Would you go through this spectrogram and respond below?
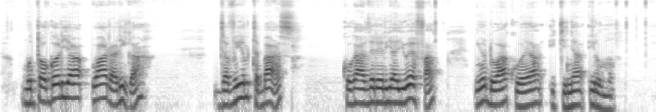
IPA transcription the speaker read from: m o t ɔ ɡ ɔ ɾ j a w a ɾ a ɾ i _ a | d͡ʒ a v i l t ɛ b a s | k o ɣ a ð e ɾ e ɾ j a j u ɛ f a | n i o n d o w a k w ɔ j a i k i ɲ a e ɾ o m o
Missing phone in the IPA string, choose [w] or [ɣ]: ɣ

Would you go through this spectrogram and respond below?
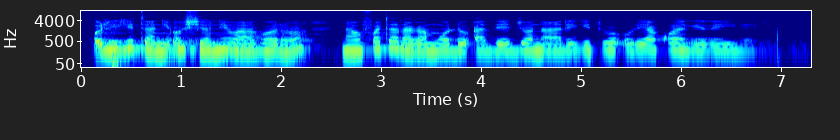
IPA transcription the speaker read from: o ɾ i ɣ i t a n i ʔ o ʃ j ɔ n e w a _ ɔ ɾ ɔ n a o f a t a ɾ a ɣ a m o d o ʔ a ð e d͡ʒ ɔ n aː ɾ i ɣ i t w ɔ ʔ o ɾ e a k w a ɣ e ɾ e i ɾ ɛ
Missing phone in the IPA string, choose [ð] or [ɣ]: ɣ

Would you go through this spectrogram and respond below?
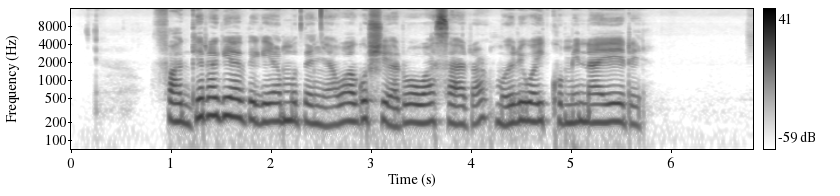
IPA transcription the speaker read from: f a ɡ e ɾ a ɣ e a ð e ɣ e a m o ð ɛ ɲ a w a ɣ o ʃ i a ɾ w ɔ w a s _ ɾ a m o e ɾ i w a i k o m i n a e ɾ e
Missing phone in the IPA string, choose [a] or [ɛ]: a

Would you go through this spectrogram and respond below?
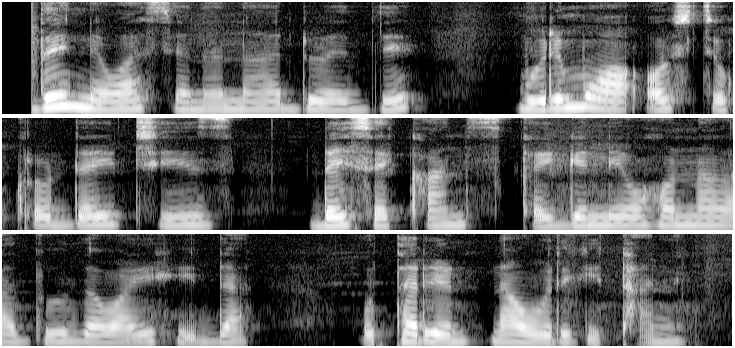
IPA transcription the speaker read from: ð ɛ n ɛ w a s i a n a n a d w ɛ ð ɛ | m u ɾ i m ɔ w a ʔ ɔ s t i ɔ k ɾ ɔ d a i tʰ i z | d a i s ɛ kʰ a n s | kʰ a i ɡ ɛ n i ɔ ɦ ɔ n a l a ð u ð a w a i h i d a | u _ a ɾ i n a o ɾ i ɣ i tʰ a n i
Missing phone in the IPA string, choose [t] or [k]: t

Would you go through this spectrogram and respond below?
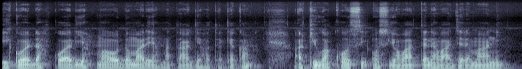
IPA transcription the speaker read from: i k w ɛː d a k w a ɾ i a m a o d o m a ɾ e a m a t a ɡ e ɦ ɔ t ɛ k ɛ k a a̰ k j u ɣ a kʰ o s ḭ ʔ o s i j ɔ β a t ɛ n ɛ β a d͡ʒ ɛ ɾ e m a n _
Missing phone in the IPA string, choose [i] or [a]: i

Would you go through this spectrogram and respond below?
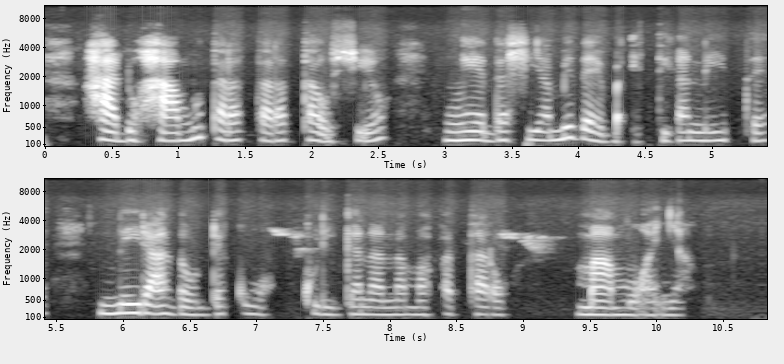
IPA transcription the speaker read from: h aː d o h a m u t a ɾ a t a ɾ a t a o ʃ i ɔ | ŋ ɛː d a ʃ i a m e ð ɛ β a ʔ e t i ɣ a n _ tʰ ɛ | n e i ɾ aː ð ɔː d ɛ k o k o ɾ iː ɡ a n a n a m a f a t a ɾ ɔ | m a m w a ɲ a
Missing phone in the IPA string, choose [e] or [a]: e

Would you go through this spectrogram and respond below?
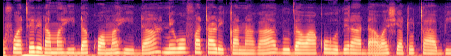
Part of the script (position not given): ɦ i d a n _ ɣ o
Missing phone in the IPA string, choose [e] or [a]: e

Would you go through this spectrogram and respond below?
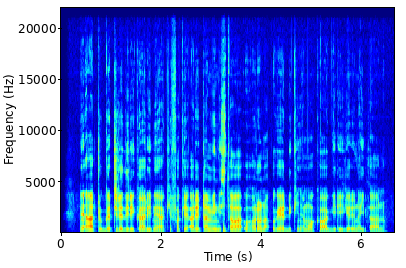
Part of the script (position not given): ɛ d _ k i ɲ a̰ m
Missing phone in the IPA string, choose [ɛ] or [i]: i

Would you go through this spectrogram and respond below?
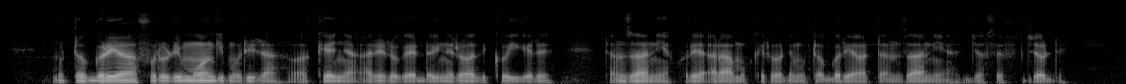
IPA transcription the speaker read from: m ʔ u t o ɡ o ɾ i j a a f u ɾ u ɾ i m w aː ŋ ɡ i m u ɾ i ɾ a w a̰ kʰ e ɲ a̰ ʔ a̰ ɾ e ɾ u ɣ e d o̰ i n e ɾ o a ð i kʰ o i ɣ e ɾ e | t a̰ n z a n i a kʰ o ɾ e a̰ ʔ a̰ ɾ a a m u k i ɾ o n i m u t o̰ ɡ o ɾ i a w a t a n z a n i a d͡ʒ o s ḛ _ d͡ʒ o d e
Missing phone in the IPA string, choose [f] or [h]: f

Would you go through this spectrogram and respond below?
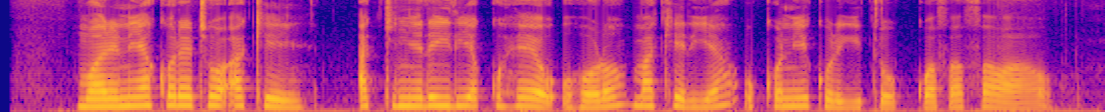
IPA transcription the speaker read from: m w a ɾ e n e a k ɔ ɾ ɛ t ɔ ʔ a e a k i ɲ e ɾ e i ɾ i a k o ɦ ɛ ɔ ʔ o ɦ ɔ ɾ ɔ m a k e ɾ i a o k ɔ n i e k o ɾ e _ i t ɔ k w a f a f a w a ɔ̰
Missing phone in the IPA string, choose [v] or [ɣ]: ɣ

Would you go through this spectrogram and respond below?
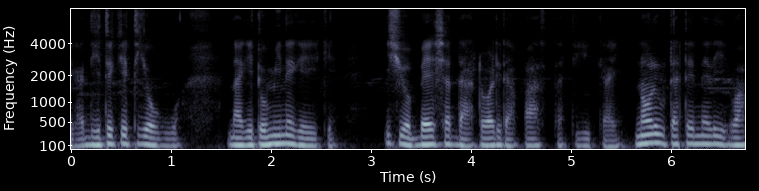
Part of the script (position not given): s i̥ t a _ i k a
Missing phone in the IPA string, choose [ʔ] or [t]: t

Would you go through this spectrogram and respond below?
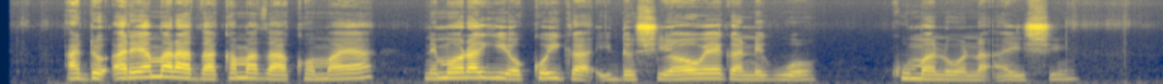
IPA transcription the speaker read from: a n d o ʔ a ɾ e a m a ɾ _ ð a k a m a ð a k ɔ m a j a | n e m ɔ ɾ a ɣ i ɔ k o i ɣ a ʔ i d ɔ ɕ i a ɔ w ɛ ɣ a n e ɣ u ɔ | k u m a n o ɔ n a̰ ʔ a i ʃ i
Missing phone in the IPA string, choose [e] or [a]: a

